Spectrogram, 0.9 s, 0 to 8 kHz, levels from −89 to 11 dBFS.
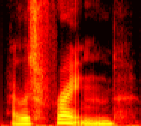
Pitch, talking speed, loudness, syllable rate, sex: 195 Hz, 190 wpm, -17 LUFS, 7.6 syllables/s, female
